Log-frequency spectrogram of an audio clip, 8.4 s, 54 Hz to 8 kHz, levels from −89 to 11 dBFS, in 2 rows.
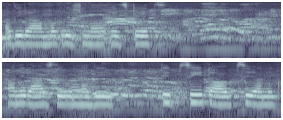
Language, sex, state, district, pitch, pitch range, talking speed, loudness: Telugu, female, Andhra Pradesh, Annamaya, 195 Hz, 185-205 Hz, 70 wpm, -15 LUFS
